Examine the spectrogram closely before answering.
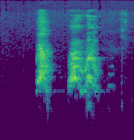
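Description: A dog named Eddie barks a few times in quick succession, a single bark followed by a doubled one, clear, with nothing else around it.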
